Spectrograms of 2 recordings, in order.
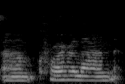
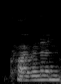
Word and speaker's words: Kryolan: dressing rooms and it's this here which is kryolan aquacolor Kryolan Kryolan how you pronounce it now : are a professional makeup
